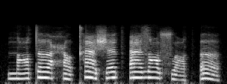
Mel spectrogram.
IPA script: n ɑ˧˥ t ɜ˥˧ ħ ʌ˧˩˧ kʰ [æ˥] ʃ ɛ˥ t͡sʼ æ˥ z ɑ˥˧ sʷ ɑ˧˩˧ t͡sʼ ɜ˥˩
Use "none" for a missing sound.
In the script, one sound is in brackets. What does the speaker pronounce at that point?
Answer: æ˥˩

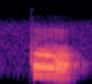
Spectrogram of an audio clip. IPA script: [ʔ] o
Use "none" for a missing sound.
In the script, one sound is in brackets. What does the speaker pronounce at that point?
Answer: k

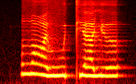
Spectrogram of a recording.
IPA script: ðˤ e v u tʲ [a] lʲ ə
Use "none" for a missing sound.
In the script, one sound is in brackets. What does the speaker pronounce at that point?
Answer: a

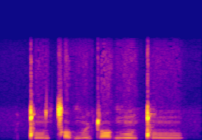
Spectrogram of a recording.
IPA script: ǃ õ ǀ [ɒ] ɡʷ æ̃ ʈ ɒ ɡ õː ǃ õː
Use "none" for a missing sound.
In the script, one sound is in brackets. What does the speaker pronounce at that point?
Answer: ɒ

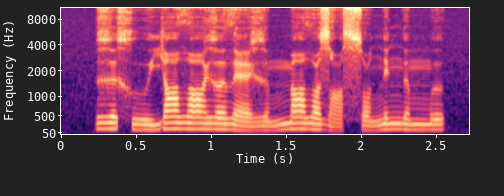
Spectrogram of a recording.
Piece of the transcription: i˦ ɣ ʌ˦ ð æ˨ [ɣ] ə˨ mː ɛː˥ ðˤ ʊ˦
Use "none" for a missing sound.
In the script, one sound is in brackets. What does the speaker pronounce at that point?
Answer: ɣ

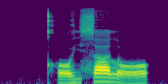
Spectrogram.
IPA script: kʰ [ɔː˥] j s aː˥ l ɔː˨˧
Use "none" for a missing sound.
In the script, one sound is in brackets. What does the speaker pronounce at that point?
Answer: ɔː˨˧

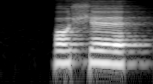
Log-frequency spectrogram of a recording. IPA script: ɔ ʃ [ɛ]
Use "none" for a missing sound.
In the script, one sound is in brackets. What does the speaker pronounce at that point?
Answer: ɛ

